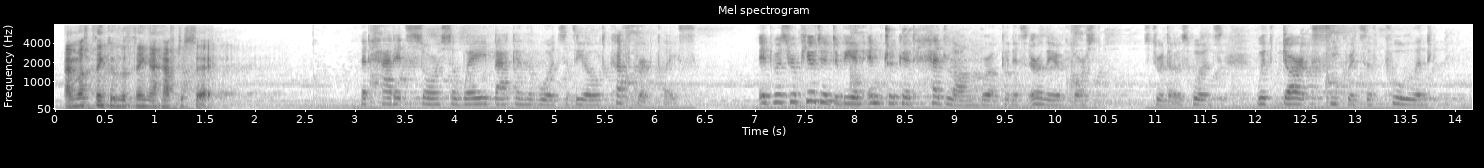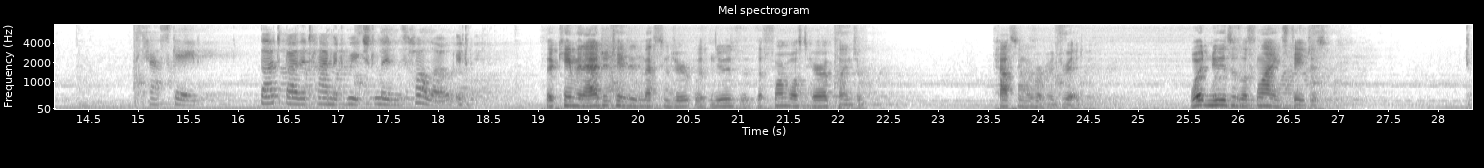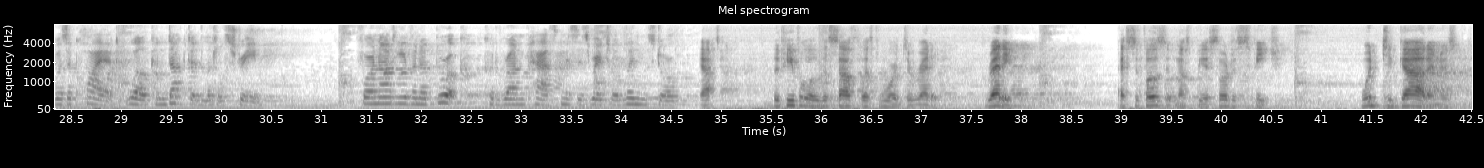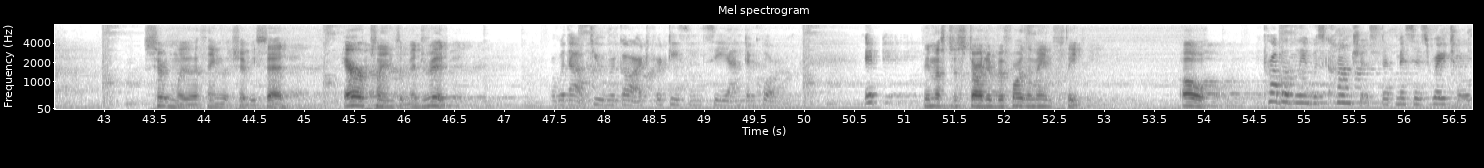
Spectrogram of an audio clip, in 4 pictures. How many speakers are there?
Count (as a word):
two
